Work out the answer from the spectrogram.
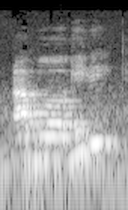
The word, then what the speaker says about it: Abogidi: Yes, you gotta put on 4 syllables. Abogidi. Abogidi. Yeah, I I think the problem you guys try to go like 2 or 3 syllables. You got to make like really expand it a little bit.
